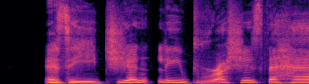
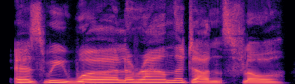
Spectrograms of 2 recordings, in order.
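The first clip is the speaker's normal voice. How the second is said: ordinary delivery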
